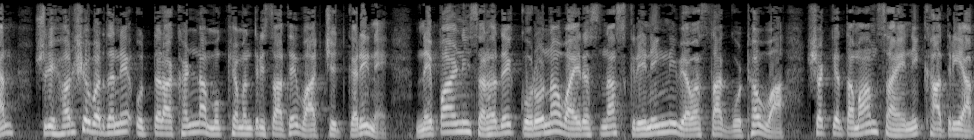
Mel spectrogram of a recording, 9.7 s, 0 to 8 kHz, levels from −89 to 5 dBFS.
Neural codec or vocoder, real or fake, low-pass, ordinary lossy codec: none; real; 7.2 kHz; none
